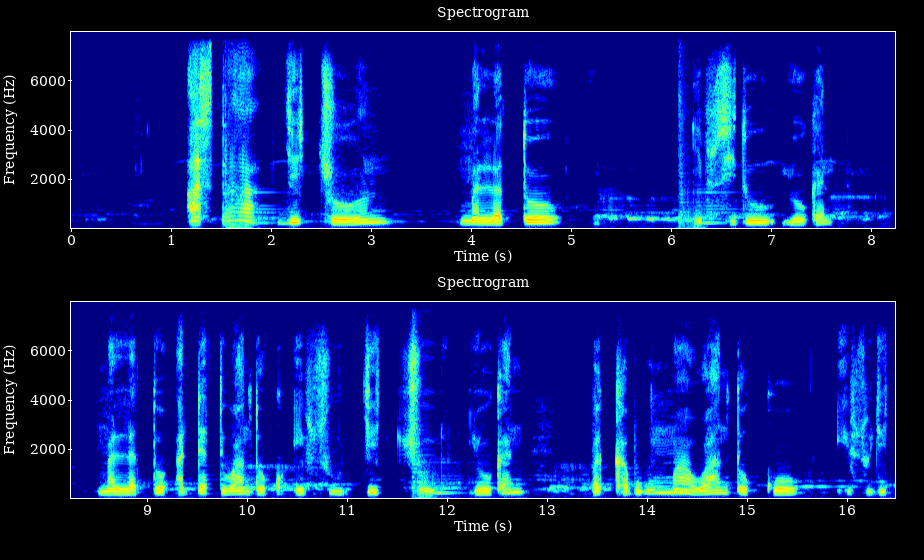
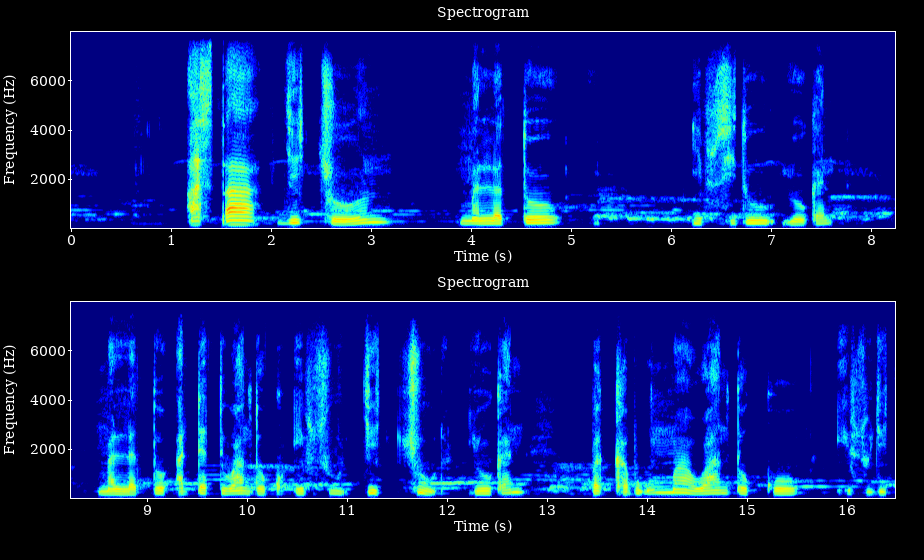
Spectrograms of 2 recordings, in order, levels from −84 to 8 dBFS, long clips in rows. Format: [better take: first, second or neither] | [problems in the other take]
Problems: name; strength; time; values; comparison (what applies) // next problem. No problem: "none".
second | noise reduction (neural separator model SepFormer DNS4)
